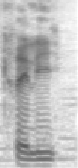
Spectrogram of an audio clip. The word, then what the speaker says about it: Shkreli: Et est-ce que ça se prononce Chrellie ?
